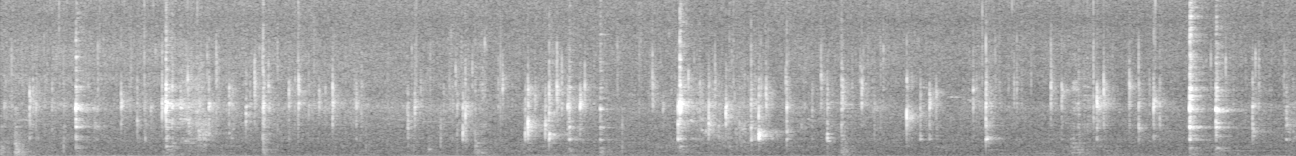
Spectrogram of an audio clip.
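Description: Thai fish cakes deep-frying in a wok of hot oil, a steady sizzle with crackling pops, while a metal spatula scrapes and taps against the wok and plate as the cakes are lifted out. There are many sharp clicks throughout, with a few louder taps near the end.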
